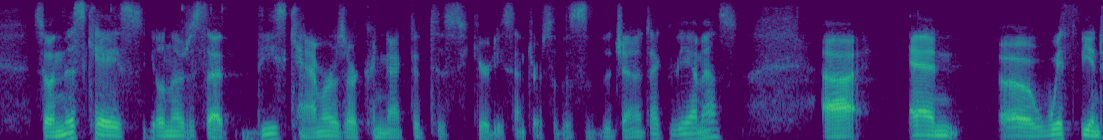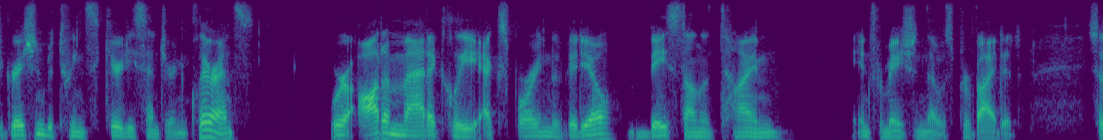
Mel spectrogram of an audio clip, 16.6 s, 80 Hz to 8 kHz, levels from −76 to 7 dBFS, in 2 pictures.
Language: English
